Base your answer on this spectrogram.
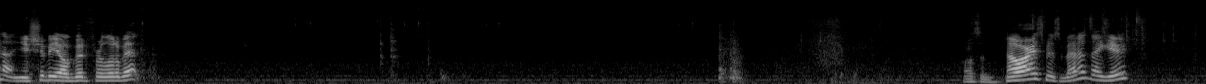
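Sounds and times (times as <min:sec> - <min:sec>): low electrical hum: 0:00.0 - 0:12.0
typing on a computer keyboard: 0:02.7 - 0:07.1.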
